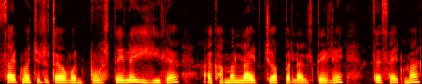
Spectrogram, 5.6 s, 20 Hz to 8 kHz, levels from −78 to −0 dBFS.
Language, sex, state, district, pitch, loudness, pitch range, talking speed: Wancho, female, Arunachal Pradesh, Longding, 205 Hz, -18 LUFS, 195-220 Hz, 190 wpm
